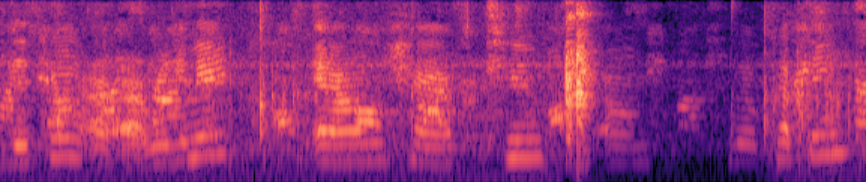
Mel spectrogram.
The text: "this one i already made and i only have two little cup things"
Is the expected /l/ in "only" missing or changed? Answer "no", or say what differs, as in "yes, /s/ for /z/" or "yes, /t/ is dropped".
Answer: yes, /l/ is dropped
